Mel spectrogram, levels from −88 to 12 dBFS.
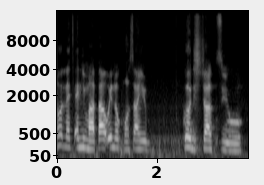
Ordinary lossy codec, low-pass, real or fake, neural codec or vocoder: none; 14.4 kHz; fake; autoencoder, 48 kHz, 32 numbers a frame, DAC-VAE, trained on Japanese speech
